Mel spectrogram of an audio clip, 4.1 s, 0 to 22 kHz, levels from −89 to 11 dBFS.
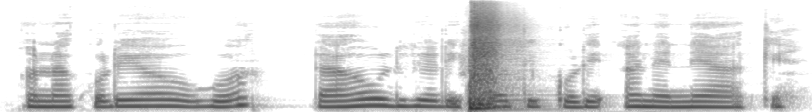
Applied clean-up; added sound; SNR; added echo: classical method log-MMSE.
